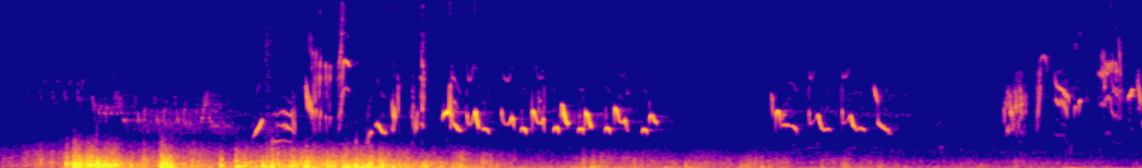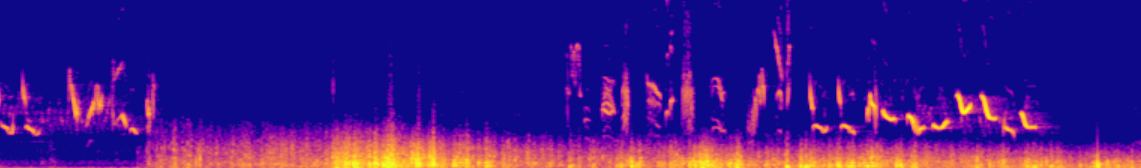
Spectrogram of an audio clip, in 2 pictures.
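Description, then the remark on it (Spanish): A Eurasian blackcap, a small woodland bird, sings in quick, warbling bursts while deep thunder from a storm rumbles and rolls loudly underneath, fading briefly midway before a second heavy roll returns. Recorded in a beech forest on the León side of the Picos, after the heat. “Aunque la tormenta no es suficiente, la amenaza del trueno para que una curruca capirotada, un pajarito pequeño del bosque, siga cantando.”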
